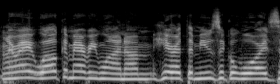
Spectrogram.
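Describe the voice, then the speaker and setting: A woman speaks at a fairly quick pace in a high voice with fairly even intonation, over noticeable background noise. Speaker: talk show host. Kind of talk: interview question.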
